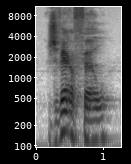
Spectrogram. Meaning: litter (discarded items, stray rubbish)
- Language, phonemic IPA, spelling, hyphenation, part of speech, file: Dutch, /ˈzʋɛr.fœy̯l/, zwerfvuil, zwerf‧vuil, noun, Nl-zwerfvuil.ogg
